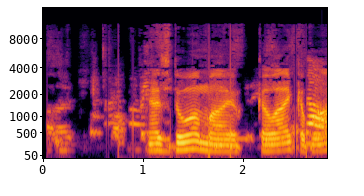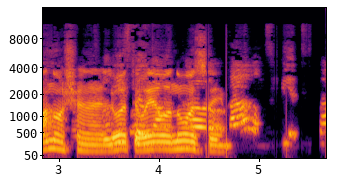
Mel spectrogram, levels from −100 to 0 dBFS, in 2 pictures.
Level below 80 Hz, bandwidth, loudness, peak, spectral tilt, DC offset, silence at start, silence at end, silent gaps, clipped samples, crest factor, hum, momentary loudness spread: -50 dBFS; 11.5 kHz; -13 LUFS; 0 dBFS; -6 dB/octave; under 0.1%; 0.05 s; 0 s; 5.54-5.60 s; under 0.1%; 14 dB; none; 18 LU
